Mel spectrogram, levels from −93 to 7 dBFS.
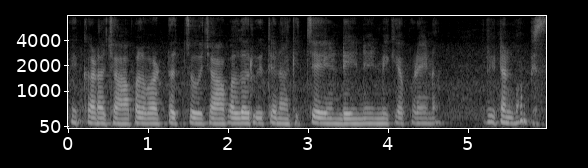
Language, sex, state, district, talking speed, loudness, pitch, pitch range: Telugu, male, Telangana, Karimnagar, 120 wpm, -34 LUFS, 140 Hz, 135-150 Hz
